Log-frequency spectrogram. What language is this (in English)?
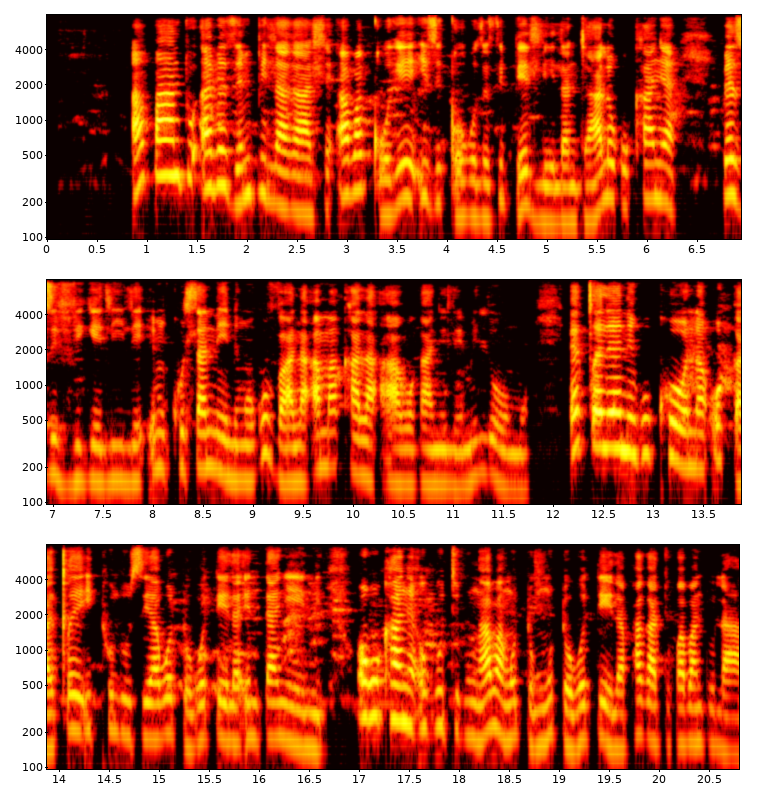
North Ndebele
